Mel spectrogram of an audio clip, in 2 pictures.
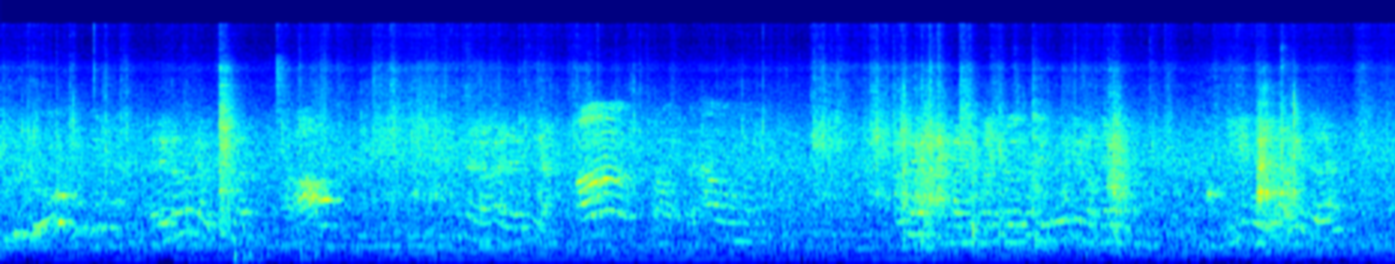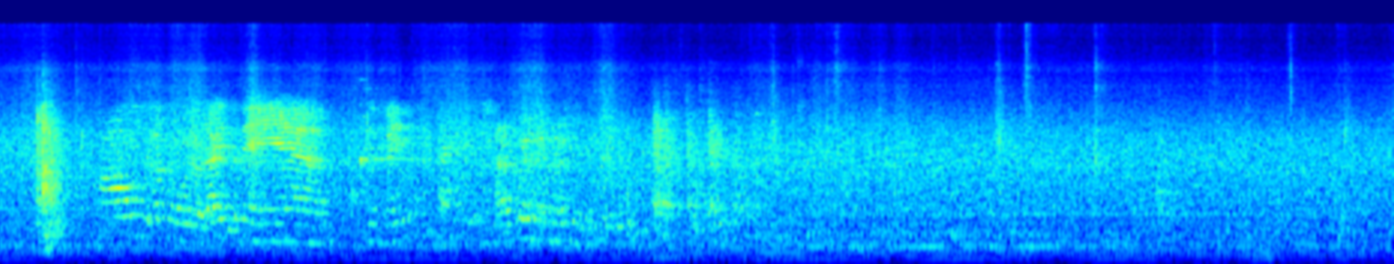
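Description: Hands fold and twist crepe paper, which rustles and crinkles.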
